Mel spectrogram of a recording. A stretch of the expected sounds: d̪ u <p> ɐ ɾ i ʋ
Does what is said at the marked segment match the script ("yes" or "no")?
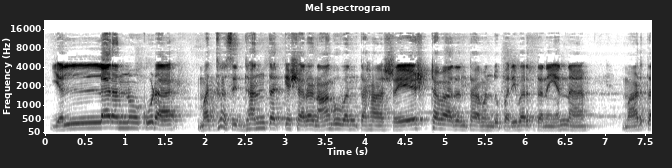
yes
